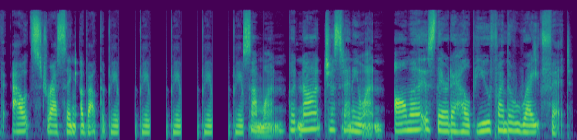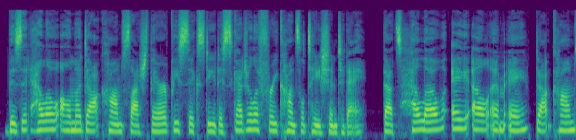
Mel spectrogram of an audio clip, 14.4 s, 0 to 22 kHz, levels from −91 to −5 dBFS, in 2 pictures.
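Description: Stutter with silent gaps from 1.48 to 3.04 s, just after "stressing about the": a burst of about 183 ms repeats four times, each followed by roughly 207 ms of dead silence, a steady 389 ms cycle. This is likely a stalled stream replaying its last fragment, so the audio before "someone but not just" is lost.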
